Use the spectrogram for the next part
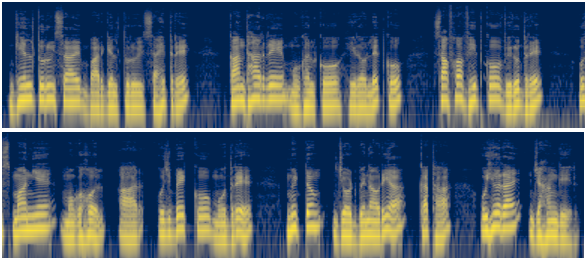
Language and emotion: Santali, neutral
